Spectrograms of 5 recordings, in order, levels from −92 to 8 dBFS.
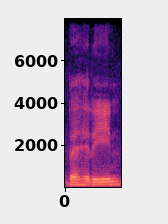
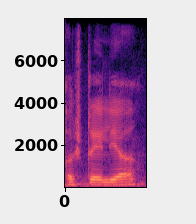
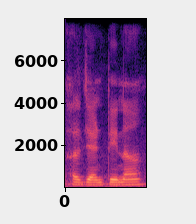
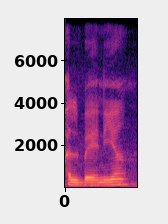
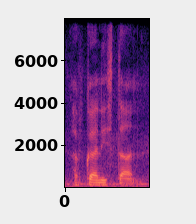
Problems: constant background noise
